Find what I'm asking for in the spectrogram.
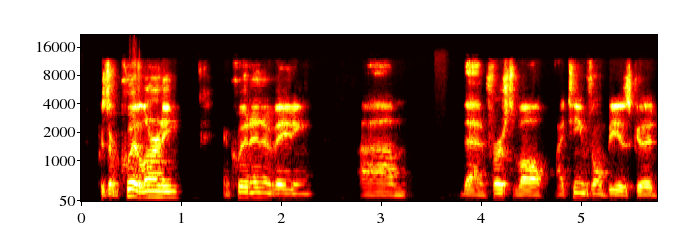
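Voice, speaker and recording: A man speaks at a middling speed, his intonation varying as usual. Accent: US Midwestern. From Ohio. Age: 60s. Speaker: high school running coach. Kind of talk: podcast interview. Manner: hesitant, many fillers.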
